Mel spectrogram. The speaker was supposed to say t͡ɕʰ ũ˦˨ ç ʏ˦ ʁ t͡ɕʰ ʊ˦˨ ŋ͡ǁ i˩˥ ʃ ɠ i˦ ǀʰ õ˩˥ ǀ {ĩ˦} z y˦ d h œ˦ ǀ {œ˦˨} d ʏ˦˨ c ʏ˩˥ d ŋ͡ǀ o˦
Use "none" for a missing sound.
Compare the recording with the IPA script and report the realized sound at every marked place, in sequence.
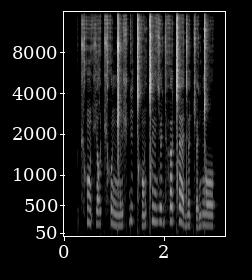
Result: ĩ˦, ɛ˦˨

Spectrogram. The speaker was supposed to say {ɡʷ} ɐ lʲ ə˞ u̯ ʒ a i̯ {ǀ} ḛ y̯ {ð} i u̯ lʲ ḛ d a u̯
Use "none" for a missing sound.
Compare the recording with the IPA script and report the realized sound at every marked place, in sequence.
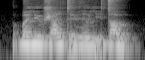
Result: ɓ, t, ð

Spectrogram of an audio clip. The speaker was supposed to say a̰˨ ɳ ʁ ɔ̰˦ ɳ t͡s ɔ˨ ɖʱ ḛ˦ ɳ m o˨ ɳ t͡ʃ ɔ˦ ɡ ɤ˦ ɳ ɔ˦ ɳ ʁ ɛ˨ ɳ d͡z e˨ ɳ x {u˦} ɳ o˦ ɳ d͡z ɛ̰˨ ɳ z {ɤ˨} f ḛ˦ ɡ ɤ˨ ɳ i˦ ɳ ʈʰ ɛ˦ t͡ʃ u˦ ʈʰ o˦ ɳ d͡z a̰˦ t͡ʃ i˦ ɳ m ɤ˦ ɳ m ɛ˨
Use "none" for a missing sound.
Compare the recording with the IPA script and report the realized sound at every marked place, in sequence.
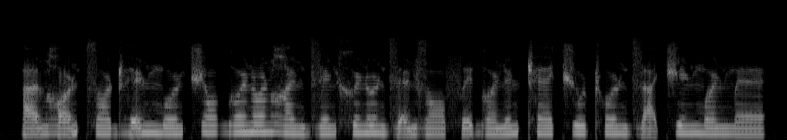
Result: ɯ˦, ɔ˨

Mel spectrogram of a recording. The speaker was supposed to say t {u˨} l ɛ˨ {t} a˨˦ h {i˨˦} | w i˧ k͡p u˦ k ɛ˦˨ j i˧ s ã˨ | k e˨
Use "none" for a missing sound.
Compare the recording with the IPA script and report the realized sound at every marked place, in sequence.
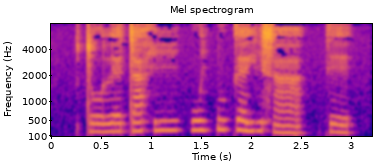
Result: o˨, t, i˦

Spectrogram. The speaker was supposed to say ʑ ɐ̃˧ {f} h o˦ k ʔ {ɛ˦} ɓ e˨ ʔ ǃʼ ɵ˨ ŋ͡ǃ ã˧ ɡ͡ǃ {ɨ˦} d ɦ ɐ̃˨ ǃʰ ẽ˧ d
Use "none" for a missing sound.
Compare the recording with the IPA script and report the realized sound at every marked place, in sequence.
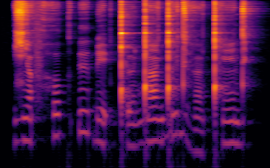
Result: f, ɨ˦, ɨ˦

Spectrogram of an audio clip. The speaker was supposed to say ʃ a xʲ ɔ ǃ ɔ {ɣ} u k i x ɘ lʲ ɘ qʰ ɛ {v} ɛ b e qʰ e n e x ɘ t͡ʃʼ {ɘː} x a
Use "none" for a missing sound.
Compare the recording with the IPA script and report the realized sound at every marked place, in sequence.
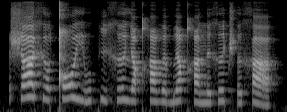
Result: j, v, ɘ

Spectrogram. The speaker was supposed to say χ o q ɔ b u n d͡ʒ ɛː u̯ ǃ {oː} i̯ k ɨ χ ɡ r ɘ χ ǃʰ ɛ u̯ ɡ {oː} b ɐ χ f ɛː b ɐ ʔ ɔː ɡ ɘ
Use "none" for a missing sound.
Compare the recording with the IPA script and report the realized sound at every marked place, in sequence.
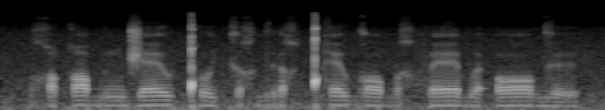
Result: o, ɔː

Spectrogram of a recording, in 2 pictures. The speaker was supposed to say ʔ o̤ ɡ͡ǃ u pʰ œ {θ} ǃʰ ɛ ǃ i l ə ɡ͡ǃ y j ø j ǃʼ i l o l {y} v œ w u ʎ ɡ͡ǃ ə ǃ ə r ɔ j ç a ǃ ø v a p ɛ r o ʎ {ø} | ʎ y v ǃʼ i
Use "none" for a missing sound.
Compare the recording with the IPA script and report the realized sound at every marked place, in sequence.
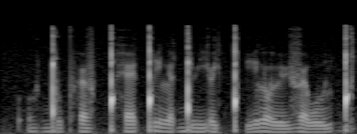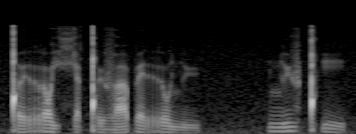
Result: v, y, y

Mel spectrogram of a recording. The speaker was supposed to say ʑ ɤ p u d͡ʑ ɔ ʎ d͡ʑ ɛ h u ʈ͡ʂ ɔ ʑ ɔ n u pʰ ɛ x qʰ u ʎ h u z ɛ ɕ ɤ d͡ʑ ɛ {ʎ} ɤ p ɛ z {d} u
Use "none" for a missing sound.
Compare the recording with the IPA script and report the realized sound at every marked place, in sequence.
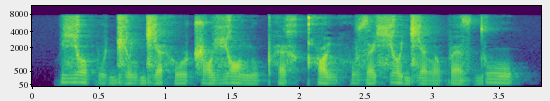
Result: l, d

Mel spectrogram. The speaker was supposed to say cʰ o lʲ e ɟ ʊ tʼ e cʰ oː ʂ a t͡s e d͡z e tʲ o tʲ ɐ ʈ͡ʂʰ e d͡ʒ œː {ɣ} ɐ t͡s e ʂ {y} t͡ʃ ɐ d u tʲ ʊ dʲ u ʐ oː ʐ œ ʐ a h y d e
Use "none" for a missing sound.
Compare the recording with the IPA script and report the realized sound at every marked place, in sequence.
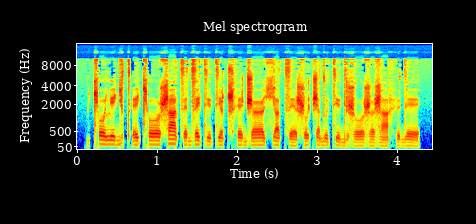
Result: ç, u

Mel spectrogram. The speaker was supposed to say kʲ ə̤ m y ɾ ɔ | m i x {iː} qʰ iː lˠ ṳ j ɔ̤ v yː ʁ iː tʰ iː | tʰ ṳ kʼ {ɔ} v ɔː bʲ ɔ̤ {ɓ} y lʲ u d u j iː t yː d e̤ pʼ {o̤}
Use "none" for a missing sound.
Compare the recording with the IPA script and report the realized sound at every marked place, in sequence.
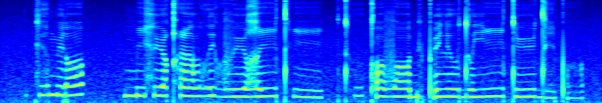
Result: yː, ɔ, pʼ, ɔ̤

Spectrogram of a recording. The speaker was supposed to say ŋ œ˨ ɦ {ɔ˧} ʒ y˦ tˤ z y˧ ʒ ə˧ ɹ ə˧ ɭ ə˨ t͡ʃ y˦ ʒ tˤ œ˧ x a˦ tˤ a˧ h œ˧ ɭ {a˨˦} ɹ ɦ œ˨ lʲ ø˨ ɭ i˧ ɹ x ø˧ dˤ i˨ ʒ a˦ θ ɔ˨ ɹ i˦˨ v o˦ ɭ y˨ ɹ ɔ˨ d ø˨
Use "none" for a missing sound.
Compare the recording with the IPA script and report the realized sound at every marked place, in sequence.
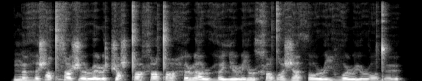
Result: ə˧, a˨

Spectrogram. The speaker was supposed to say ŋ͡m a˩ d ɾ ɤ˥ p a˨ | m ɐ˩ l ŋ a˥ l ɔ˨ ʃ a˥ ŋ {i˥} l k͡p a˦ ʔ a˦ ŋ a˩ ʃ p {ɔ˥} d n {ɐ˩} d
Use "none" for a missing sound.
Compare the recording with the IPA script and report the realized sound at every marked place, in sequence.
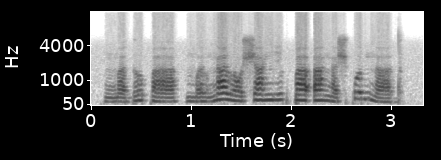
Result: i˥, ɤ˥, a˩

